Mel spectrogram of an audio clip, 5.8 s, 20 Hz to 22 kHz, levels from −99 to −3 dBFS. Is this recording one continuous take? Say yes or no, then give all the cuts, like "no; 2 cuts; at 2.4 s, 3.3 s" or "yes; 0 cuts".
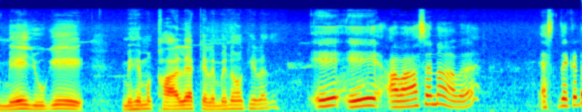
no; 1 cut; at 2.8 s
